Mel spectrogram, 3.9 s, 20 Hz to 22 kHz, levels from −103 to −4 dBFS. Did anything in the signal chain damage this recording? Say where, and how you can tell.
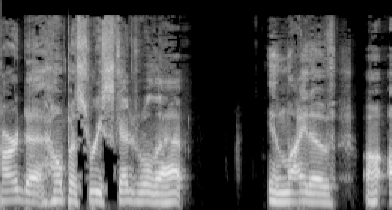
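Yes. Damaged data in a compressed stream causes a brief blip from 3.49 to 3.51 s. Corrupt bytes made the decoder misread frames and lose sync.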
